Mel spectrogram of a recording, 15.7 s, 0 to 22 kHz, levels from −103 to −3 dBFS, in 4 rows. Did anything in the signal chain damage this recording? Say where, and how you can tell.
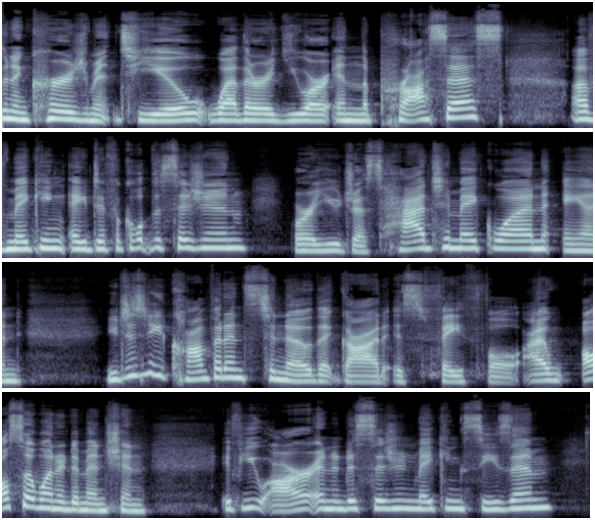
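No, no signal-chain damage detected.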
